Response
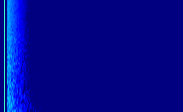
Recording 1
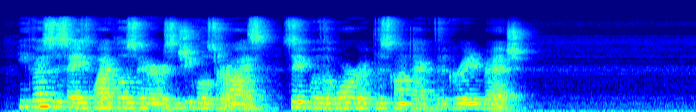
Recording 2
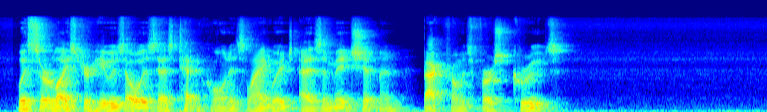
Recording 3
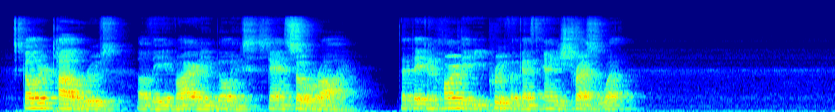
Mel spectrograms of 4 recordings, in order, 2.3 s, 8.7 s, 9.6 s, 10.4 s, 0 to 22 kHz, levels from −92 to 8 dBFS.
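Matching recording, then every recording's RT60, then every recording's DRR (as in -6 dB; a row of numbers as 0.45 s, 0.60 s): 2; 0.60 s, 0.60 s, 0.60 s; -6.5 dB, 5.0 dB, -2.0 dB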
